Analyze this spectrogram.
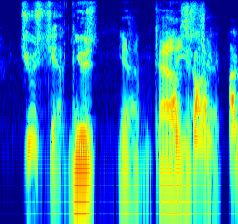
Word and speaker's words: Juszczyk: How do you pronounce his name? Juice check. Kyle Juszczyk.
